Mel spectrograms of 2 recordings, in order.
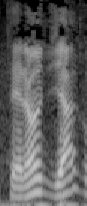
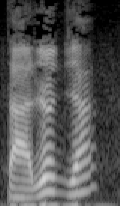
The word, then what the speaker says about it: Taronja: cuando digamos Taronja, no Teronja, como estaba diciendo en varias ocasiones, o sea, dejamos claro que la primera sílaba con A, Taronja, esa es la forma eh, correcta de decirlo, por supuesto.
